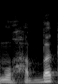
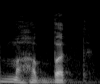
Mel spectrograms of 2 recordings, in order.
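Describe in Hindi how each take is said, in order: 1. पहला स्वर 'u' की ध्वनि है। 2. पहला स्वर 'a' की ध्वनि है। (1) "मुहब्बत नहीं पढ़ना" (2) "इसको पढ़ना है महब्बत"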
